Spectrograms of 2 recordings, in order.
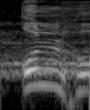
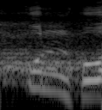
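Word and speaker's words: قُلْ هُوَ: আল্লাহ পাক রাব্বুল আলামীন এখানে বলছেন কুলহু আল্লাহু আহাদ। এখানে কফ দিয়ে পড়ছেন কিন্তু অনেকেই ভুল করে উচ্চারণ সঠিক না হওয়ার কারণে তারা পরে কাফ। কুলহু আল্লাহ।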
